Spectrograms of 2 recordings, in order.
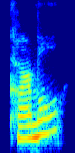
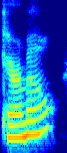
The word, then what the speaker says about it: caramel: think was incorrect like how i pronounce carmel not caramel and also that i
